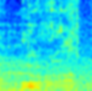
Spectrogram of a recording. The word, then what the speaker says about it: mogrt: And so they were asking, so what is a mogurt? What's a mogurt? Mogurt, like a yogurt. Yeah, it rhymes with yogurt.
